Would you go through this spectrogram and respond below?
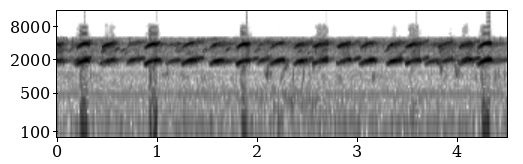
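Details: Night chorus of foam nest tree frogs at a waterhole in Djuma Game Reserve, Sabi Sand, South Africa, 30 January 2021 near midnight: rapid overlapping squeaky croaks in pulsing bursts several times a second, punctuated by occasional sharp ticks.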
